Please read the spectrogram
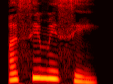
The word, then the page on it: ಅಸಮಿಸಿ: Kannada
